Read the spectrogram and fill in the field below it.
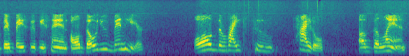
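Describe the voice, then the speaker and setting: A woman calling in to a radio talk show over a clipped phone line, explaining a point in a measured way with frequent pauses. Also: on the low side, breathy edge. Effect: clipped, muffled phone line. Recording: muffled phone call on radio.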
